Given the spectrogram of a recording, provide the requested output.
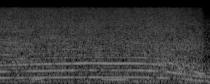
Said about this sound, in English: Oh my god, it sounds like a buzz saw. Sounds like a chainsaw. That's not car screeching, man.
